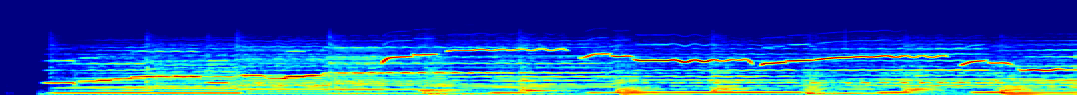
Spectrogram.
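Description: A person whistles a smooth, wavering melody over a band's steady accompaniment of bass and sustained chords, the whistled tune rising and gliding up front for several seconds.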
